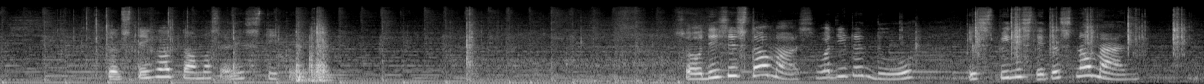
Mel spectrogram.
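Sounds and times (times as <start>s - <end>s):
background music low notes: 0.0s - 12.0s.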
